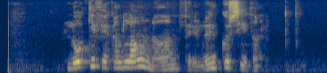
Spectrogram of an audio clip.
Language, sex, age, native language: Icelandic, male, 50-59, Icelandic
